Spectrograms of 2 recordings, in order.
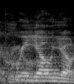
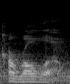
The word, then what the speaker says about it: Criollo: I almost said creo cuz a lot of people So it's pronounced creoyo, not corollo, right? In Spanish the double L is a Y and actually it should be Cooo.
